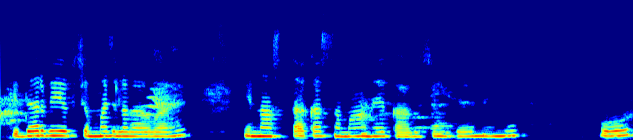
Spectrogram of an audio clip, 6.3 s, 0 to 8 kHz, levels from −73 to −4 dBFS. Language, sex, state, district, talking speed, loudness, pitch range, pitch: Hindi, female, Jharkhand, Sahebganj, 150 wpm, -22 LUFS, 240-265 Hz, 250 Hz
